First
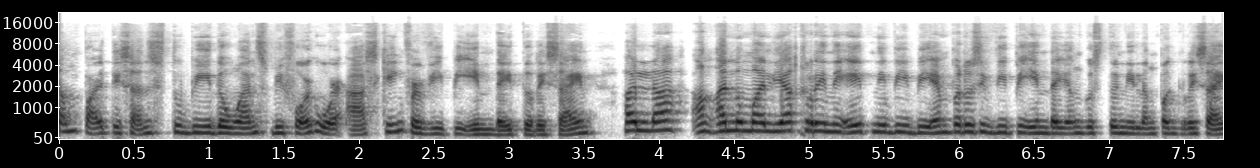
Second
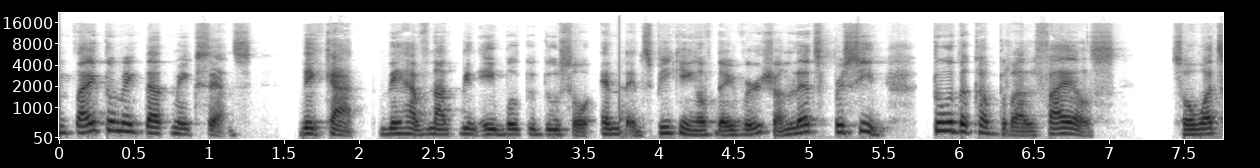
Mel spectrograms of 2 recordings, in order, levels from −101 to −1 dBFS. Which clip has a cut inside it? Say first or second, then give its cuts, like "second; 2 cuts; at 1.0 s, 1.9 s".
second; 1 cut; at 3.8 s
